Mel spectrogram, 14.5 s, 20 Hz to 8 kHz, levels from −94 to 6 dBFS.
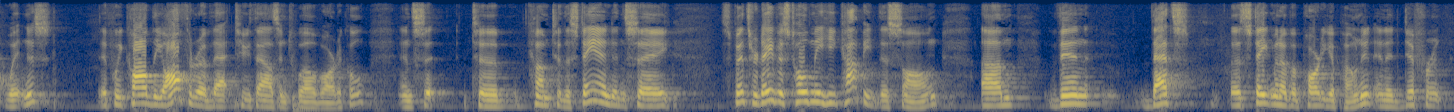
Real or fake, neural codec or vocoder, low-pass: real; none; 7.2 kHz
